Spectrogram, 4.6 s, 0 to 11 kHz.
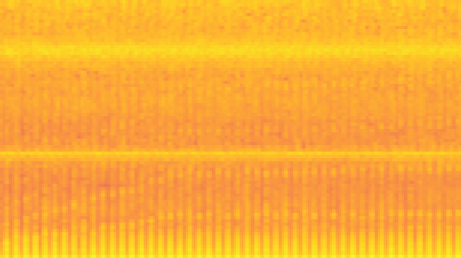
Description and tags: VCS 3 Sound 12
Sounds made with the legendary VCS3 synthesizer in the Lindblad Studio at Gothenborg Academy of Music and Drama, 2011.12.09
The character of the sound is of some mystic fluctuating, electrical noise.
Analog-Noise, Analog-Synth, Modular-Synth, Spring-Reverb, VCS3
